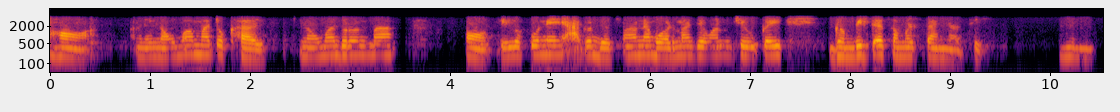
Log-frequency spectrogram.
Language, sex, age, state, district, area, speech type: Gujarati, female, 30-45, Gujarat, Surat, rural, conversation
